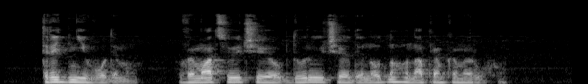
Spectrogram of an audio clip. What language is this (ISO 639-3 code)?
ukr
